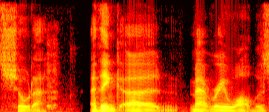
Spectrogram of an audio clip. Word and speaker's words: Shota: So let's get into Jay White versus Shota Umino, which they kept pronouncing his name as Shoto. It's Shota.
